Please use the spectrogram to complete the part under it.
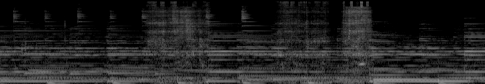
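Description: Piece of junk material for a DIY steampunk pirate gun being cut to length, a steady, close rasping saw stroke repeating in an even back-and-forth rhythm, loud and alone without talk.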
